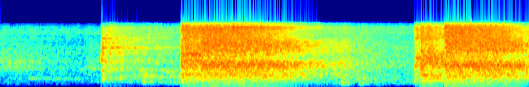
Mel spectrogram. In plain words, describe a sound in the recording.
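A squash ball smacks sharply against the walls in an echoing court.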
